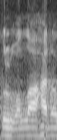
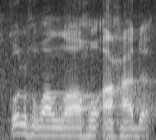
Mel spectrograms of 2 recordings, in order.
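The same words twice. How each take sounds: First: It is recited quickly with words run together. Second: It is recited slowly and clearly. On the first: The reciter is in a hurry to finish. The speaker calls it wrong. "perut dah lapar" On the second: The verses are kept distinct. The speaker calls it right. "bacalah dengan elok"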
